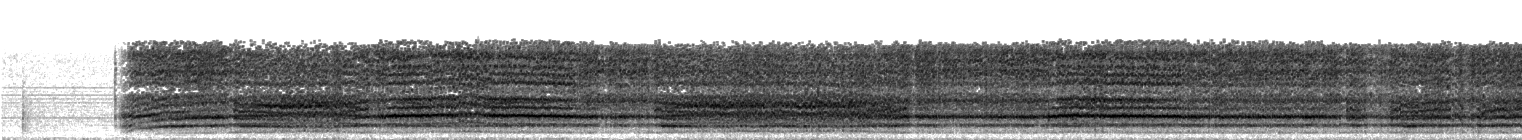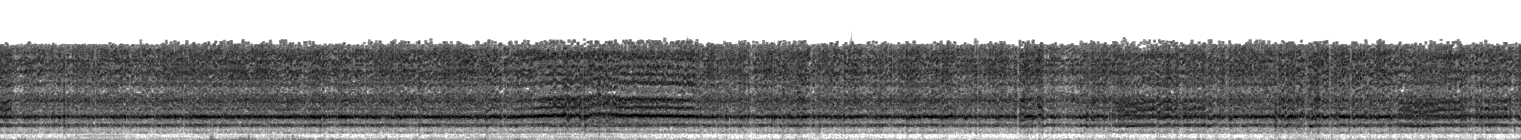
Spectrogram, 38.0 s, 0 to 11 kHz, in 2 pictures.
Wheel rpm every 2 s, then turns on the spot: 20, 150, 160, 160, 160, 160, 160, 160, 160, 160, 160, 160, 160, 160, 160, 160, 160, 160, 160.
none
